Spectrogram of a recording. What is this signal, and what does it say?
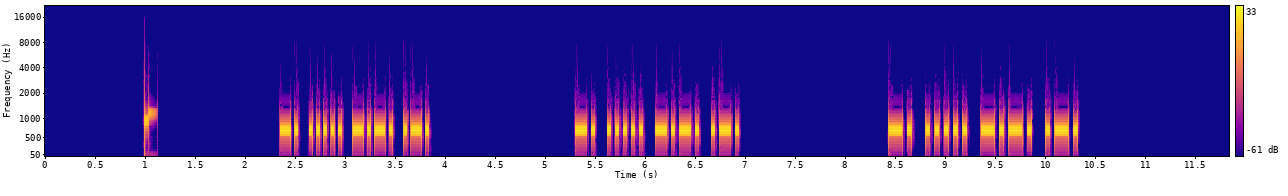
Morse code, heard as a keyed tone, about 28 wpm, 700 Hz. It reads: N5CR N5CR N5CR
